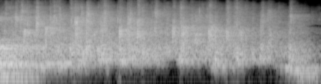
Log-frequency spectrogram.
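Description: Audience applause in a hall during a fashion business talk in Malaysia, a dense burst of clapping that stays loud and then slowly thins out, with no one speaking over it.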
